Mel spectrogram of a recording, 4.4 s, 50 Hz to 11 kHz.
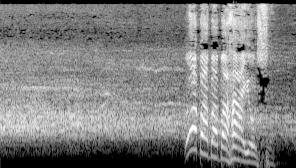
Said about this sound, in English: I need 60 people in the tent, outside, in the building, to scream like you lost your mind.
